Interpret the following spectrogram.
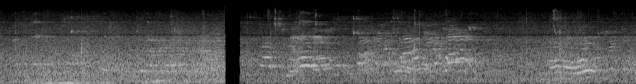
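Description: Boys' shouts and calls on a football pitch during play, with thuds of the ball being kicked. The sound drops out for a moment just over two seconds in, at an edit between clips.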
